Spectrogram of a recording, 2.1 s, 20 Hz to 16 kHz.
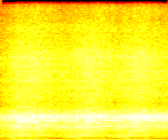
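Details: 2010 Hyundai Getz, single owner, not a taxi: the engine revs with a smooth, even, steady drone and no knocks, ticks or rattles. Healthy engine.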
